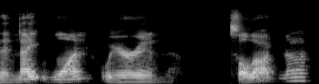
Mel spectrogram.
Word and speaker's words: Soldotna: And then night one, we're in Soldotna. I don't really know how to say it. It's Sold O-T-N-A. That's how you spell it.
